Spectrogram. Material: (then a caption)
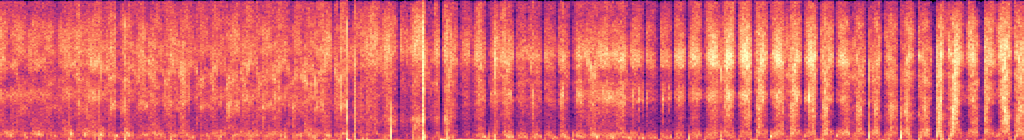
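Plastic. A small hollow white plastic earphone inline remote microphone lies on grey felt and is scratched and pinched by white serrated plastic tweezers. The result is a steady stream of dry scraping and rubbing with bright hiss and many quick clicks. A few louder pinching snaps stand out near the middle, and the strokes become more rhythmic toward the end.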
